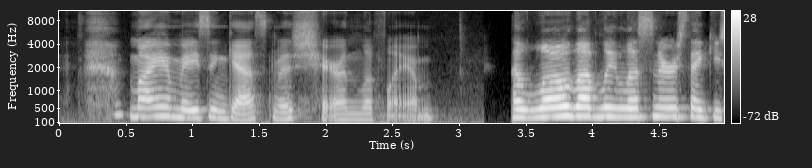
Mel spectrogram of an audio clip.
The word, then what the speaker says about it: Laflamme: to listen to my amazing guest, Miss Sharon Laflam. Hello, lovely listeners. Thank you so much for tuning in again this week. I am so excited to introduce to you my new friend Sharon Laflam.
